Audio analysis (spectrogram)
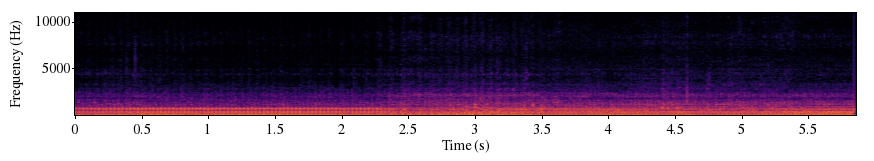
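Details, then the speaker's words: BSA D7 Bantam two-stroke under restoration, on a ride after tuning and timing work: sounds better but drones and stumbles at full throttle instead of pulling cleanly; cause unconfirmed. "it certainly sounds a lot better than it did I'm not going to go up the main road if you could be a coward drive it around here it still doesn't like Full Throttle"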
